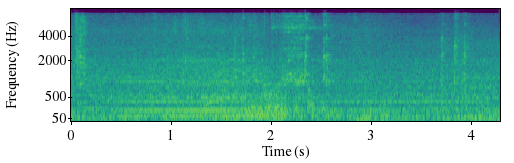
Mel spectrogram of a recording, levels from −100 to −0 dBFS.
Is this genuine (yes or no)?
yes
